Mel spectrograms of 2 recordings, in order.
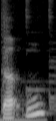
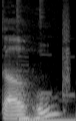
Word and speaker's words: Tahu: Et grâce au pouvoir confié par leur dieu nommé Tahu, ou Tahu, parce que ça s'écrit T-H, non, T-A-H-U.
